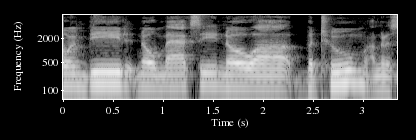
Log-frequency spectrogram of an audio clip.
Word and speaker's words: Batum: the Sixers no embiid no Maxi no uh Batum I'm going to say it wrong did I say it right right nailed Batum all right uh studing yeah been really brushing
